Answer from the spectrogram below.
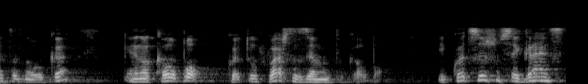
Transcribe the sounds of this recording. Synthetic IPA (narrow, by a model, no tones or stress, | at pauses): ət̪ənɐukə | ɛd̪nɔkɐlˠbɔkoɛt̪ofxvaʃt̪əzɛmnot̪okɐ̰lˠbɔ̰ | ḭkoɛt̪ʊ̥sɤʃnosɛɡɾanit̪s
